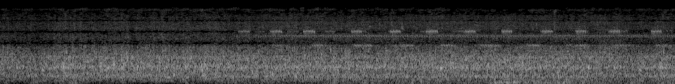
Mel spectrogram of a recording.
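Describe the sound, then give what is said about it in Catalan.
Forest ambience in the Sivans woods: a steady, even bed of insect buzzing with a repeating cricket chirp pulsing high above it and a faint low hum underneath. “Així sona el bosc de Sivans.”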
